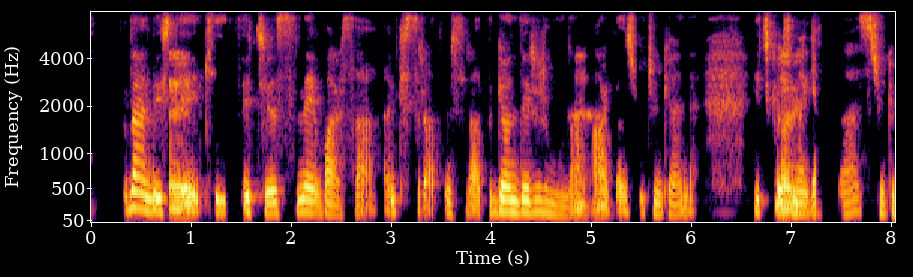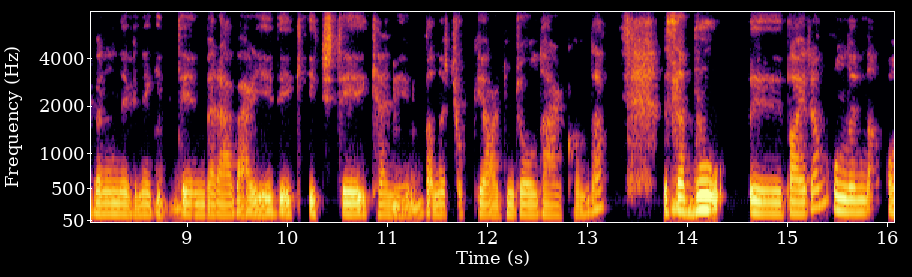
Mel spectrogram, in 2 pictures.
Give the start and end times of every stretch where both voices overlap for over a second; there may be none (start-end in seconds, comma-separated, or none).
none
